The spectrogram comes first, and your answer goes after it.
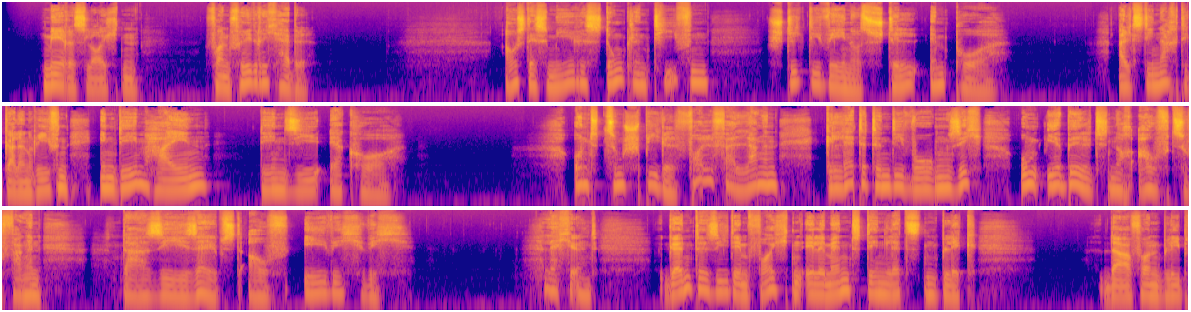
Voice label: de lesung, deutsch maenner; sprecher

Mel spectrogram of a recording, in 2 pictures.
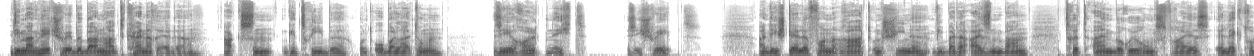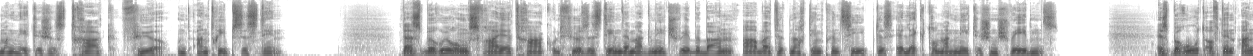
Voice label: de image, deutsch maenner; sprecher

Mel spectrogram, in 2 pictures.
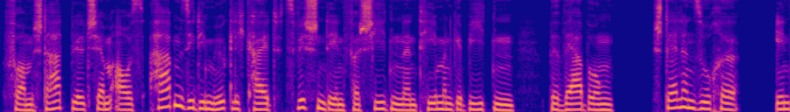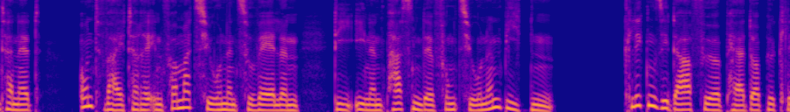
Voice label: elearning, deutsch frauen

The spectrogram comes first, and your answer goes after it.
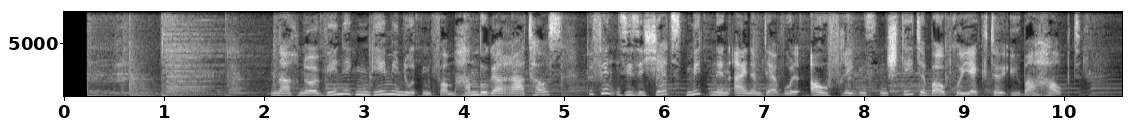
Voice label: deutsch frauen showreel; sprecher

